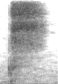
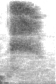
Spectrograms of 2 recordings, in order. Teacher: Es decir, se transforman en la consonante X. La consonante X es una consonante doble, porque tiene el sonido K, digamos así, y el sonido S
